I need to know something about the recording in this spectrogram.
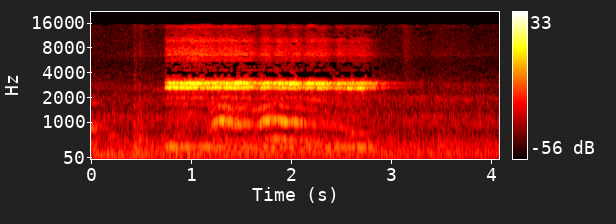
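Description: A loud, steady high-pitched beep or buzzer-like tone starts abruptly about a second in and lasts about two seconds, with a faint voice underneath.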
